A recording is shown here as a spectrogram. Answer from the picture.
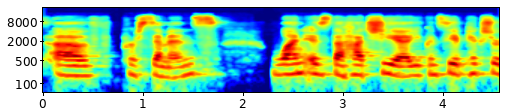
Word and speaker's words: Hachiya: So Hachiya, and that's how you say it at the top, Hachiya, is, as I said, large and shiny, shaped like an acorn or a heart.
